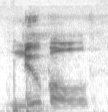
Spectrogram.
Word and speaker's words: Newbold: How do you say your last name? – Newbold. Like, why are you saying it Newbold? – Okay, listen.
